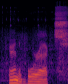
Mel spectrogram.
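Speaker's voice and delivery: flat, low, uninterested, bored drone. Listing supplies, saying the borax in a deliberately bored voice. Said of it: "I said it in a bored voice because it's borax".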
